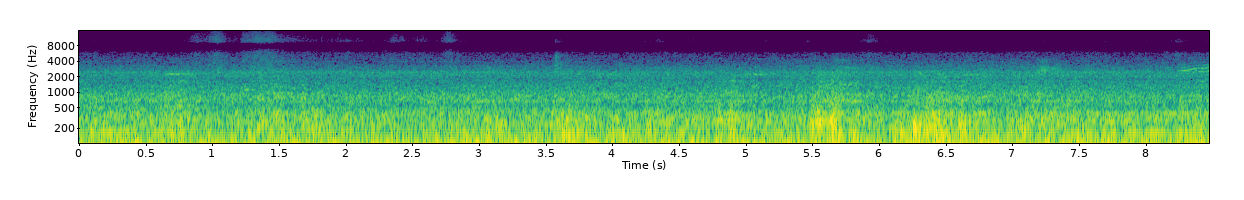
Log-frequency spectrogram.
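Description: Cabin noise of a JR Central 211 series electric train car running along the line: a steady low rumble of wheels on rail, with a few louder knocks from the running gear a little past the middle.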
